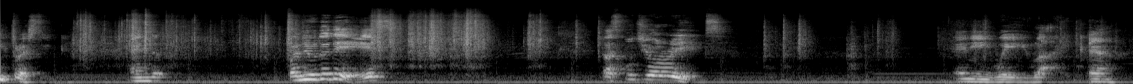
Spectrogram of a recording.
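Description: Baking paper crinkles and rustles under a hand.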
